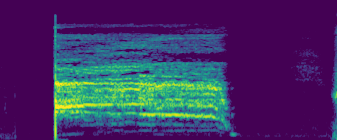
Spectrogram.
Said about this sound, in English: Excuse me while I scream. Hold on just a minute.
